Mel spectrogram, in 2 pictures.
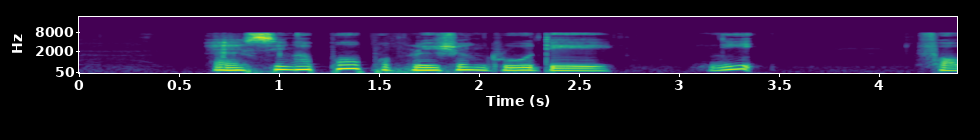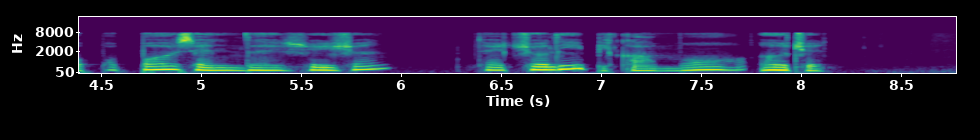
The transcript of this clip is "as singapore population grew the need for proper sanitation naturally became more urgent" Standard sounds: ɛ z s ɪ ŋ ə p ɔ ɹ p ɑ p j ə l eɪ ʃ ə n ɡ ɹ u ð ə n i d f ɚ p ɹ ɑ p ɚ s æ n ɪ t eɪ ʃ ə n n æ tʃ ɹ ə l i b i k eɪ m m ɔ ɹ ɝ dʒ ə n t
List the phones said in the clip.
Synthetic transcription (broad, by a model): ɛ s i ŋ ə p ɔ p ɑ p j ə l eɪ ʃ ə n ɡ ɹ u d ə n i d f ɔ p ɑ p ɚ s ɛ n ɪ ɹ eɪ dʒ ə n n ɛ tʃ ɹ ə l i b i k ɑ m m ɔ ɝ dʒ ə n t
